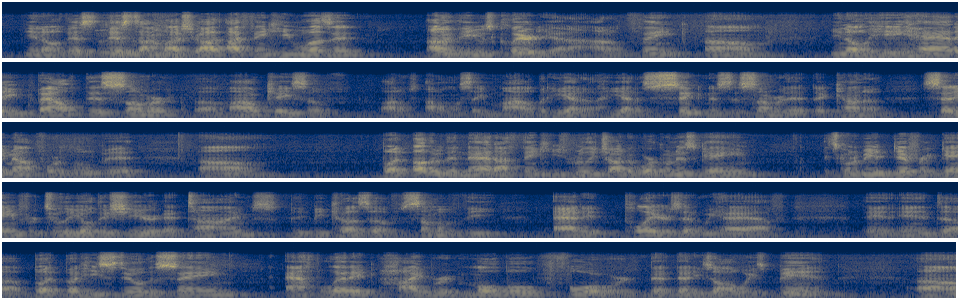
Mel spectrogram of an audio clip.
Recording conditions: busy venue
